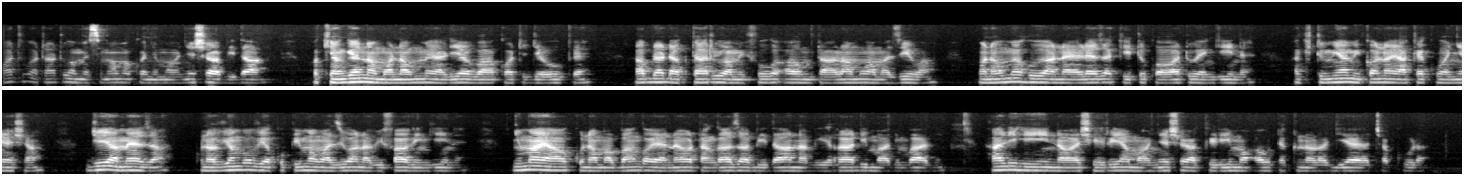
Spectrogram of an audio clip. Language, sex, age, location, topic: Swahili, male, 18-24, Kisii, agriculture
